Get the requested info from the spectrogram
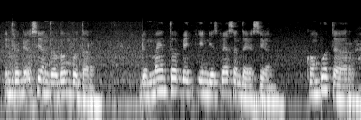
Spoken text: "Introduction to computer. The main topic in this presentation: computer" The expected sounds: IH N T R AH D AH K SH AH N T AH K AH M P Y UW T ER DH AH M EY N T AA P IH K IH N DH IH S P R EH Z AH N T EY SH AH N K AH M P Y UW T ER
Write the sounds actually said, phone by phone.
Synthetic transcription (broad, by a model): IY N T R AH D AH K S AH N T AH K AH M P UW T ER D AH M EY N T AA P IH K IH N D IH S P R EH S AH N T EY S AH N K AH M P UW T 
